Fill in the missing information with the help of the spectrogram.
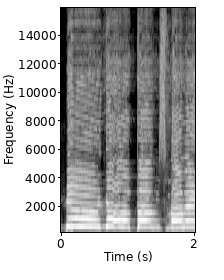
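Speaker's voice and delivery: very high, slow, loud squeal; squealing kids. Retold or imitated. A mum imitating her children fleeing the bite, very high squeal. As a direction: shriek like little ones being chased. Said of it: "They're like".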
